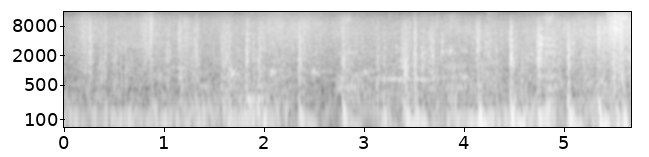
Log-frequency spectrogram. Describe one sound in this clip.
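Heavy footsteps crunch on dirt and grass at a steady walking pace.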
